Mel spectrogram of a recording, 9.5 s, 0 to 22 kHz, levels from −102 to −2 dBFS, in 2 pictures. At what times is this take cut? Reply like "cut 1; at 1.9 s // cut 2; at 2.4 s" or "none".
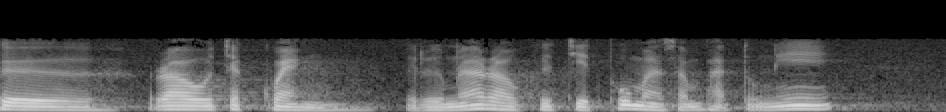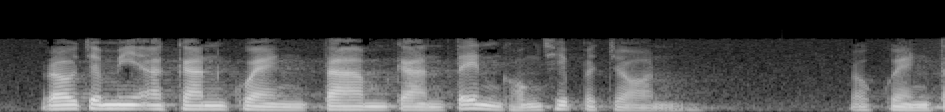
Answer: cut 1; at 1.9 s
